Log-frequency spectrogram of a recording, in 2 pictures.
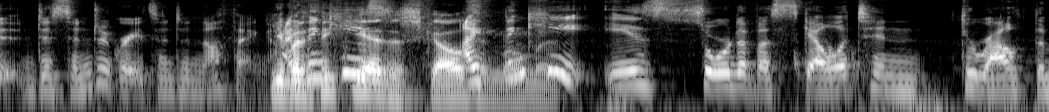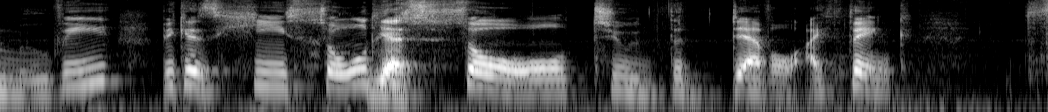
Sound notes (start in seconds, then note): none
